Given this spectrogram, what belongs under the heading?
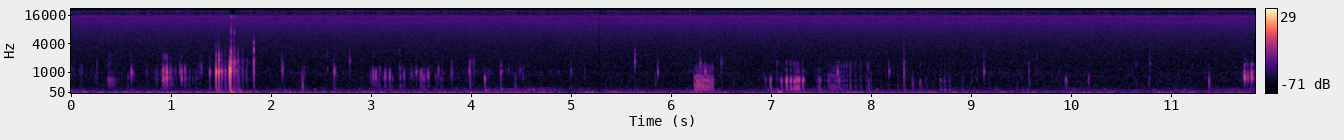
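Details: Adult's own stomach recorded when digestively active and edited, not in real time: soft gurgles and low rumbles at irregular intervals, ordinary digestive bowel sounds (borborygmi).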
